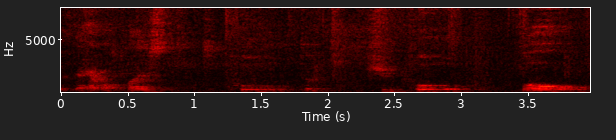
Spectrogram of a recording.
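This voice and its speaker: Noticeable background noise and audible room echo surround a man whose voice sits fairly high. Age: 80s+. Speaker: local resident addressing county commission. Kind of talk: public comment at meeting. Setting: county commission meeting. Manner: halting.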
